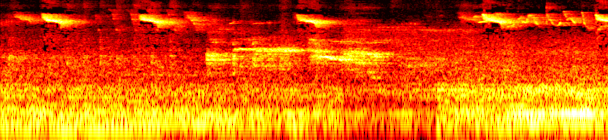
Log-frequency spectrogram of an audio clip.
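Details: Female white-eye in the líu style, repeating thin, high downward-sliding notes roughly every second or so, with a lower buzzy warble in the middle and faint background noise.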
